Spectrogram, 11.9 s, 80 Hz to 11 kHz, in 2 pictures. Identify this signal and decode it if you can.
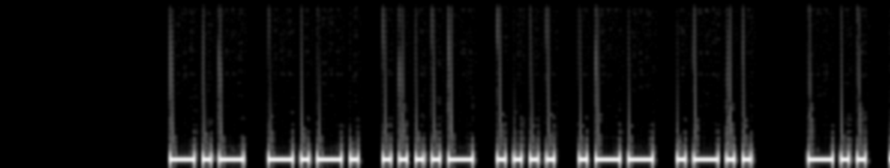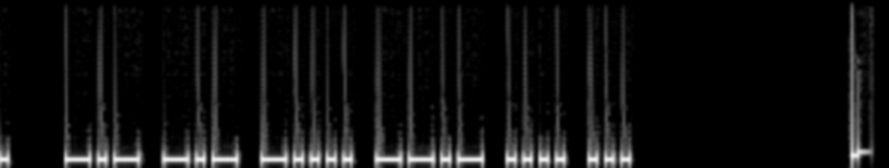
Morse code, heard as a keyed tone, about 22 wpm, 700 Hz. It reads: KC4HWL DE KK6QHS
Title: USA Callsign DE Callsign 22wpm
